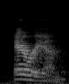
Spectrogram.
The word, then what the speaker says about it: Aryan: Okay, that's probably something they don't get a lot, but, Aryan. So we were pronouncing it right.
